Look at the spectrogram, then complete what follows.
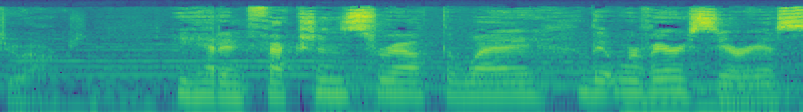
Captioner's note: voiceover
